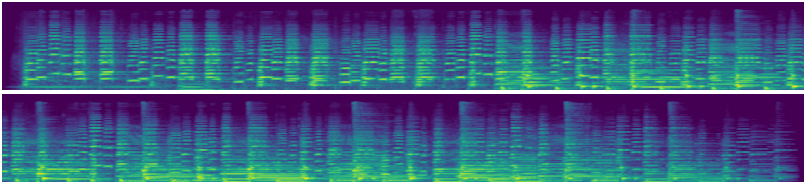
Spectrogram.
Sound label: Cumbia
